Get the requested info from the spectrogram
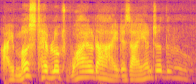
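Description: An actor playing an obsessed, anguished scientist in a 1940s radio drama, with intense dramatic delivery. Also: male voice, fairly high pitch, animated, a little fast, a bit bright, a little hiss or hum. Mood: haunted narration. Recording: old 1940s radio recording.

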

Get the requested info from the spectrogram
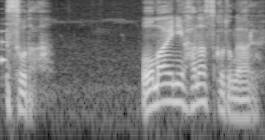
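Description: An actor playing a composed, dignified, knowledgeable man in an anime game, speaking formally and deliberately. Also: mid-range voice, lively intonation, slight background noise, lightly acted. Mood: calm, courteous.

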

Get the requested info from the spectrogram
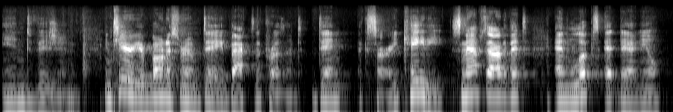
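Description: A man's voice: medium pitch, expressive, normal speed, sharp tone. A young man casually reading script directions aloud at a table read. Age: young adult. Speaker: stage-direction reader. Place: small indoor room at a table.

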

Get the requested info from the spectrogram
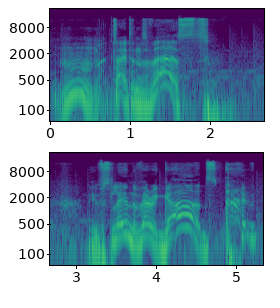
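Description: A man playing a video game and riffing with a co-host, improvising silly gravelly character voices. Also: high voice, wildly swooping pitch, extremely slow, fairly bright tone, faint music behind. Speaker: game player. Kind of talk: comedic let's play banter.

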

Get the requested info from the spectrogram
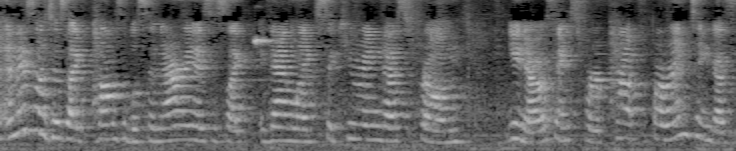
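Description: A woman's voice: sits high, background noise. A young woman giving a casual presentation at a meetup, chatty and full of fillers, laughing often as she talks. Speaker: speaker at a meetup. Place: large indoor room with projector screen. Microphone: far camera, no visible mic. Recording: echoey room audio from far off.

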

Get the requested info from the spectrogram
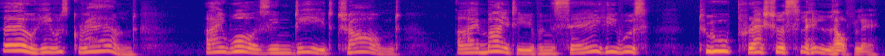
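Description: A vivacious society lady of the stage, put on by a male audiobook reader, gushing and theatrical. The voice is lifted high and light, and taken at an unhurried pace. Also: big pitch swings, mellow, dry recording, exaggerated voice. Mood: gushing admiration.

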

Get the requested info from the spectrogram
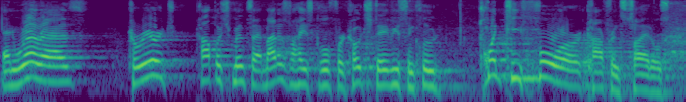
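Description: A man in his sixties, a mayor, reading a proclamation at a council meeting, a bit halting and correcting himself, picked up by a distant camera. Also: sits high, lively intonation, a little mellow. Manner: halting, self-correcting, chuckles at his own slips. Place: large formal council chamber, indoors. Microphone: handheld mic, then unamplified, camera across the room. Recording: echoey hall, distant camera.

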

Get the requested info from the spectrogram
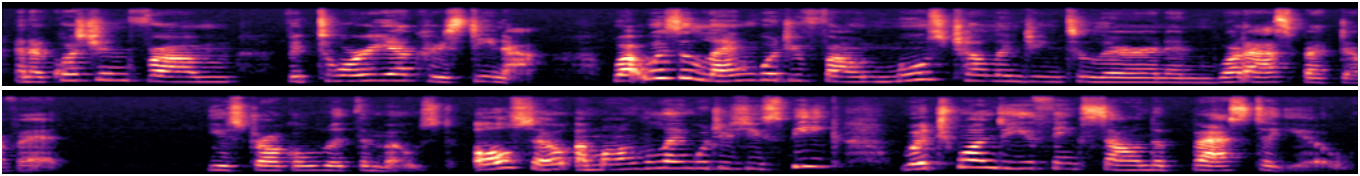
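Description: A woman's voice: a little high, expressive, a little slow. A young woman with a Korean accent, her native language, answering viewer questions in a casual vlog from a small room. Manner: reads questions, then answers cheerfully. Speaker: language vlogger. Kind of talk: casual Q&A to camera. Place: small bright room indoors.

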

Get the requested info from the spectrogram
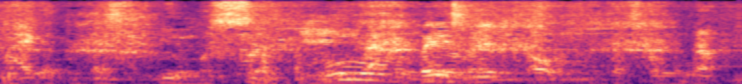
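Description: Young dude rattling off mumbled cusses, loud noise all over it. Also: male voice, medium pitch, big pitch swings, a little fast. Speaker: friend on a group trip. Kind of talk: casual banter among friends. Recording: very noisy phone recording.

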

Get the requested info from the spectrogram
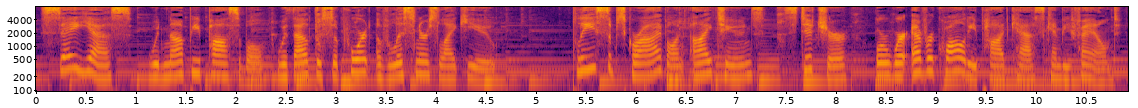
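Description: A woman's voice: mid-range voice, animated, unhurried, over music. A woman narrating and announcing a radio play in a scripted style.

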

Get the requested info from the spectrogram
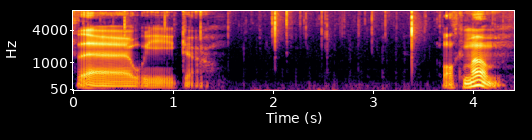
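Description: Very deep, slow British mafia boss, acted by a man. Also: very animated, noisy background, full character voice. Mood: teasing, welcoming. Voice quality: deep, gravelly. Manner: slow, intimate, breathy sighs and pauses. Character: possessive, protective male mafia boss, teasing and tender. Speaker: voice actor. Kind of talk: ASMR romance roleplay. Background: birdsong, outdoor ambience effects.

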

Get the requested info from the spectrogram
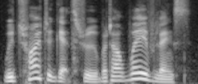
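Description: A man's voice: mid-range voice, very animated, fairly quick, dry recording, clean studio sound, pitched above the performer's own voice, natural voice. Man putting on a fussy, fawning diplomatic aide. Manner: fawning, hesitant, wordy. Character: fussy, obsequious male diplomatic aide speaking officialese. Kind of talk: audiobook character voice, science fiction satire.

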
